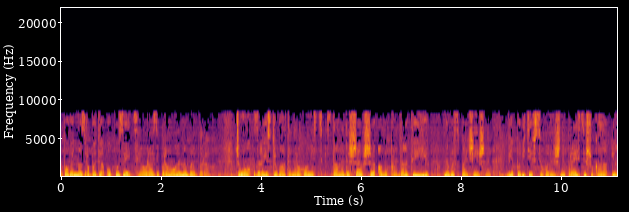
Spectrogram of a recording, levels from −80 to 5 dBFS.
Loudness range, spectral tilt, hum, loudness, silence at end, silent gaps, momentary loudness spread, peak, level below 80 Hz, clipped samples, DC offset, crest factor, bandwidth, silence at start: 1 LU; -5 dB/octave; none; -13 LUFS; 0 s; none; 6 LU; 0 dBFS; -34 dBFS; under 0.1%; under 0.1%; 12 dB; 8.8 kHz; 0 s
